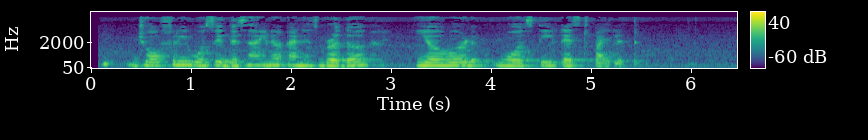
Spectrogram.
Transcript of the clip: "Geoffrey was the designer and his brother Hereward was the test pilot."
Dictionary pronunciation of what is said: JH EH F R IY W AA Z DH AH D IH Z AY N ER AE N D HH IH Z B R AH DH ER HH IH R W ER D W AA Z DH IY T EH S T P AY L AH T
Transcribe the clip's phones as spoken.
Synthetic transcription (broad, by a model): JH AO F R IY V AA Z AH D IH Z AY N ER AE N D HH IH Z B R AH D ER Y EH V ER D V AA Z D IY T EH S T P AY L AH T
